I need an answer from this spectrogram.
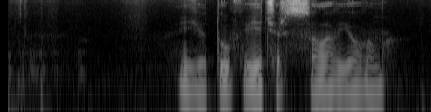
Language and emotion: Russian, neutral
